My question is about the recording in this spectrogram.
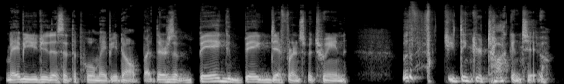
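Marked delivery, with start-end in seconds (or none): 4.0-5.5 sharp, higher, snarky challenge; contemptuous demand. Shown as a demonstration. Therapist demos a partner's contemptuous question. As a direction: spit it out with contempt. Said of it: "complainy, snarky, contemptuous way".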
